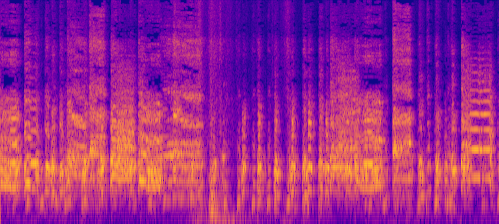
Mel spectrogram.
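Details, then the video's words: Roosters crowing loudly and harshly with buzzy rapid clucking bursts and a few drawn-out strained crows, likely more than one bird at once. "Rooster Sound | Rooster Crowing | मुर्गा की आवाज | Cock sound | Murga ki avaj"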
